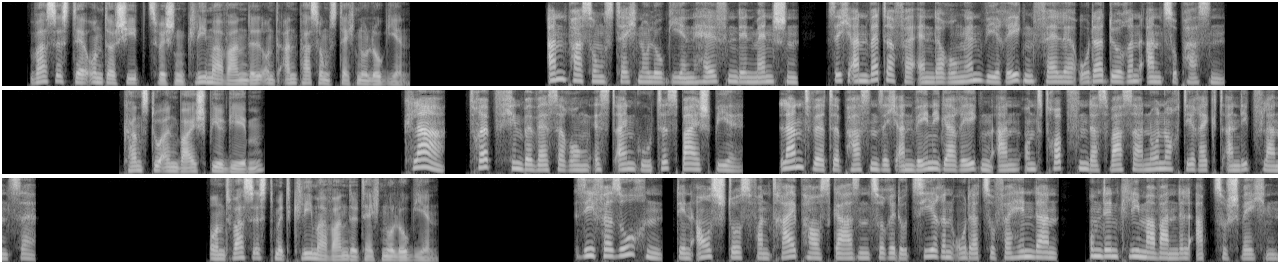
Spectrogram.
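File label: Climate Technologies - Dialogue, German; de-en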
